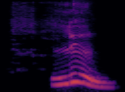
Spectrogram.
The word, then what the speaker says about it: lune: There is E at the end. So the So previous E will not be pronounced and N will be pronounced. exactly. So how to pronounce that? Learn. Lune.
